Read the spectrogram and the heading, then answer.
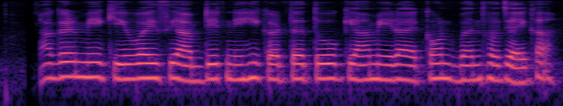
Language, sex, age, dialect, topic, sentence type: Hindi, female, 31-35, Marwari Dhudhari, banking, question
